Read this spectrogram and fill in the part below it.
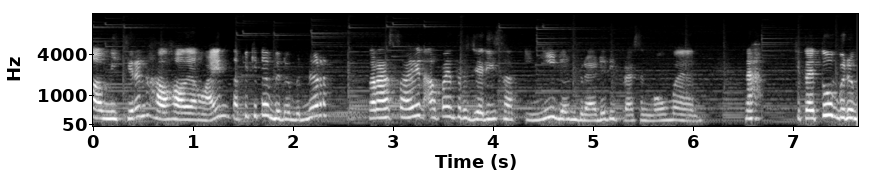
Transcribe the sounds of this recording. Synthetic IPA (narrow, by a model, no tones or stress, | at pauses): əmikiɾanɦalɦaljaŋlaɪnt̪apikit̪abənərbənərŋəɾasaɪnʔapajaŋt̪ərd͡ʒadisaːt̪̚inidanbəɾadadipɾɛsənmomɛn | nah | kit̪ait̪ubənə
